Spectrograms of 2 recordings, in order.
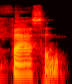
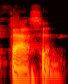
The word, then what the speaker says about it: fasten: And fasten. Example, fasten your seatbelt. Fasten is a verb, and the T is silent.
